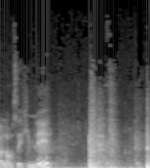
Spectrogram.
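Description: A voice makes a brief sliding, rising sound at the start, then a short noisy knock comes a little over a second in, like furniture or a cupboard being bumped or handled.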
